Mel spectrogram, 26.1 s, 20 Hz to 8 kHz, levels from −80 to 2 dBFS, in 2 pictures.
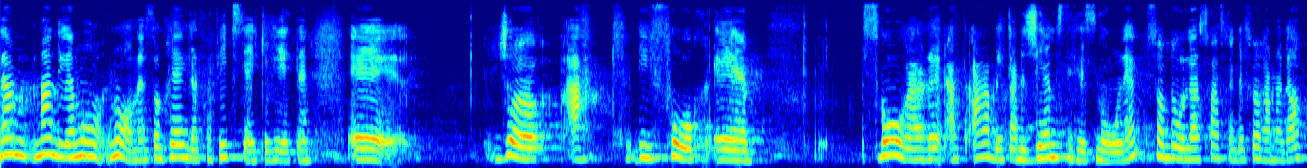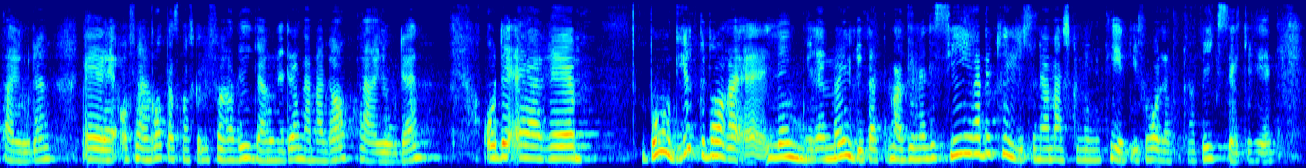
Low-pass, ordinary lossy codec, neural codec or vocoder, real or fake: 7.2 kHz; none; codec, 44.1 kHz, 3.4 kbps, Pupu-Codec; fake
